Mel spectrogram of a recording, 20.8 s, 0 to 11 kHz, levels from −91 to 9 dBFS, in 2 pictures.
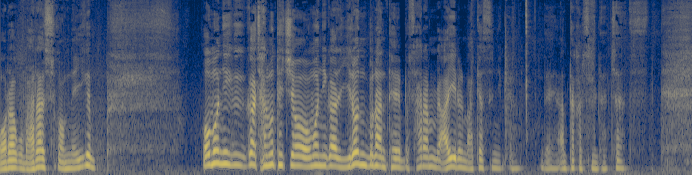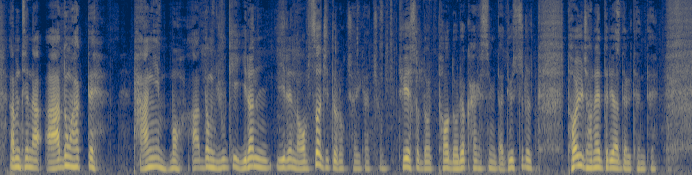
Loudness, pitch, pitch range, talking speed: -18 LUFS, 145 Hz, 130-165 Hz, 280 characters per minute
